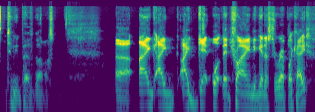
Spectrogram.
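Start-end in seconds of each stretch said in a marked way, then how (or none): none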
